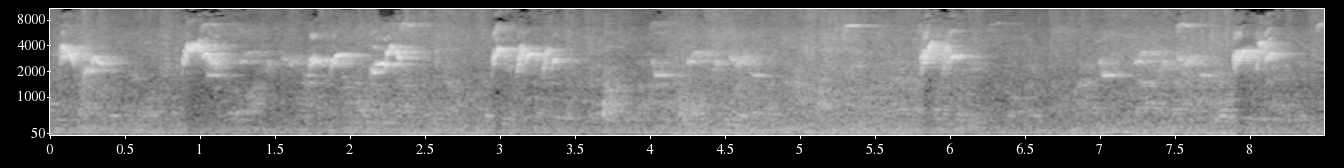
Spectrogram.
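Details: Red-whiskered bulbul chick, hand-fed and three months old, kept caged and chattering all day. Lively run of sharp, bubbling chirps and slurred two-part notes, closely spaced, with softer murmured twittering in the gaps.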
